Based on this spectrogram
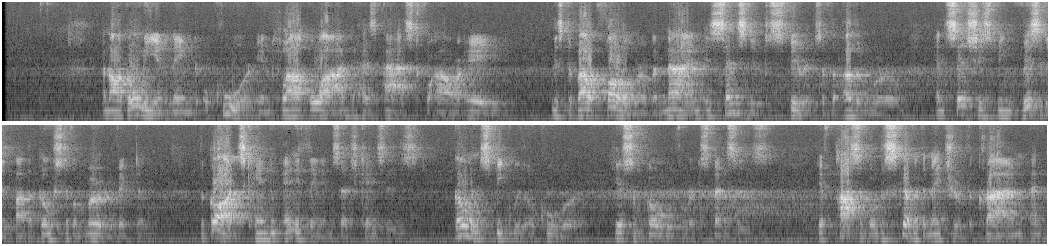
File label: redguard, voice auditions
